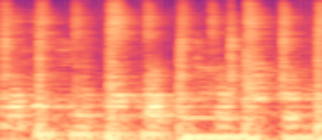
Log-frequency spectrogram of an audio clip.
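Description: Reggae record playing over a sound system: a heavy bass line with guitar and regular drum and cymbal hits, with no vocal.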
